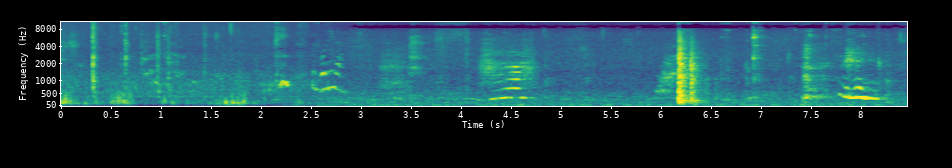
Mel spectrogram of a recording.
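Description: Eating at a table: metal spoons and forks clicking and scraping on plates and glasses, with the loudest a sharp knock about six seconds in. A short high-pitched call is heard midway and another near the end.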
